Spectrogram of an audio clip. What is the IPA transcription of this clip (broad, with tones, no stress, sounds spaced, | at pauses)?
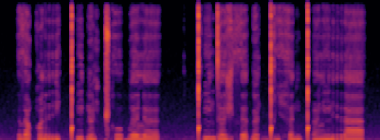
ð ə˨ qʷ ə̃˨ r i˨ ǃʼ ĩ˦ ɗ œ̃˨ ǁʰ o˦˨ b ɜ˦ l ɜ˨ | ǃʼ ĩ˦ d ɜ˦˨ ʒ θ ɜ˨ ɠ œ˦ ɡ͡ǃ i˨ h ɜ˦ n ǃʼ ə̃˨ l ĩ˦ r a˦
